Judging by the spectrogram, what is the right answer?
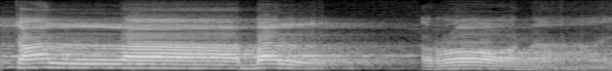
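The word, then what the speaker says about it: كلا بل ران: maka Allah katakan lagi Kalla bal ra ini cara bacanya Ada apa namanya nya sakta jadi sakta itu apa Berhenti sejenak tanpa napas ya macanya Kal ya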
